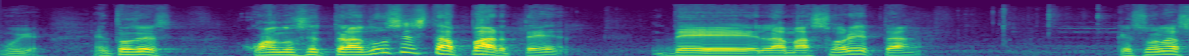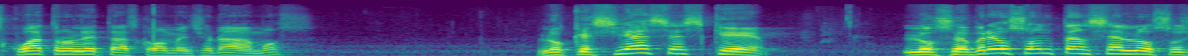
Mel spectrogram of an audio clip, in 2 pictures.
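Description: A man teaches a Bible theology class. His voice sits a little high for a man. He poses rhetorical questions, answers them himself, and often checks with the class.

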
